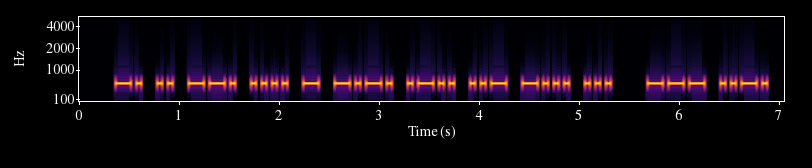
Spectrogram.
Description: Morse code, heard as a keyed tone, about 23 wpm, 600 Hz. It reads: NIGHTCLUBS OF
